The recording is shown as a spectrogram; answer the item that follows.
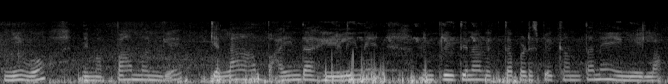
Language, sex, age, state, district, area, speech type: Kannada, female, 18-30, Karnataka, Koppal, urban, spontaneous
